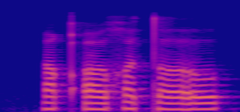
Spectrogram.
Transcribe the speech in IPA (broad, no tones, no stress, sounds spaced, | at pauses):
ə qʼ u χ ə t̪ ʌ o̯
